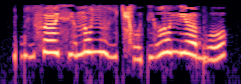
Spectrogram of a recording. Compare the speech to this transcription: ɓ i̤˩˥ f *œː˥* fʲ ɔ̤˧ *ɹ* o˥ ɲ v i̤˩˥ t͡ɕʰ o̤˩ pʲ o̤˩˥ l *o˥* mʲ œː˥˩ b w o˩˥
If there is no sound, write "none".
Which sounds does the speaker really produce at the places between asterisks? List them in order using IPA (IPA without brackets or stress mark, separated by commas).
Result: œː˥, n, o˥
